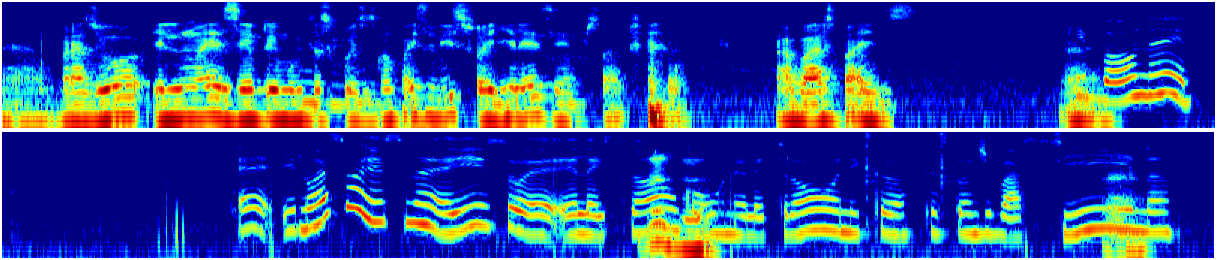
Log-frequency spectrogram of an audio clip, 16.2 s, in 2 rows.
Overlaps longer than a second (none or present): none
